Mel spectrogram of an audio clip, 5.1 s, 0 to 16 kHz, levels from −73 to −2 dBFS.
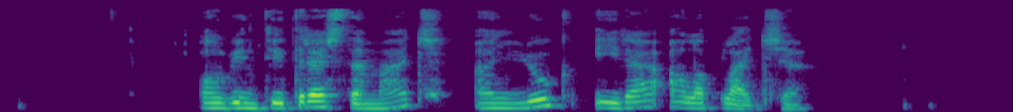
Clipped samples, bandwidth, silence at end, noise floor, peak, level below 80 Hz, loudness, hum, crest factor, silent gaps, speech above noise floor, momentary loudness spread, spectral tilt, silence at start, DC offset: under 0.1%; 11.5 kHz; 1.05 s; -68 dBFS; -6 dBFS; -74 dBFS; -25 LUFS; none; 20 dB; none; 43 dB; 11 LU; -5 dB/octave; 1 s; under 0.1%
